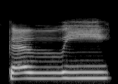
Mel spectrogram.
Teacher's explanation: Tasdidnya tidak boleh terputus, kazi. Tapi jangan ditekan kazi, jangan dinaikkan k-nya. Kazi sejajar. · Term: zal tasdid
